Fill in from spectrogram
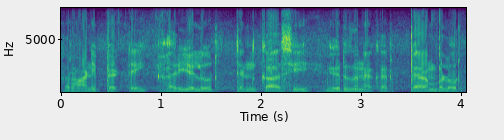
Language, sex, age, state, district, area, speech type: Tamil, male, 18-30, Tamil Nadu, Mayiladuthurai, rural, spontaneous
